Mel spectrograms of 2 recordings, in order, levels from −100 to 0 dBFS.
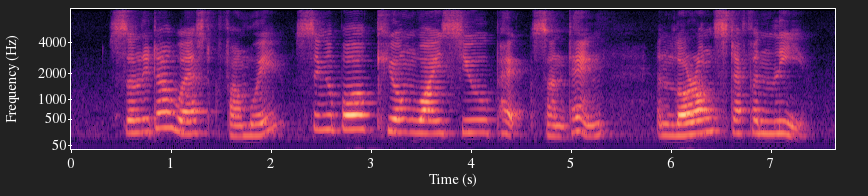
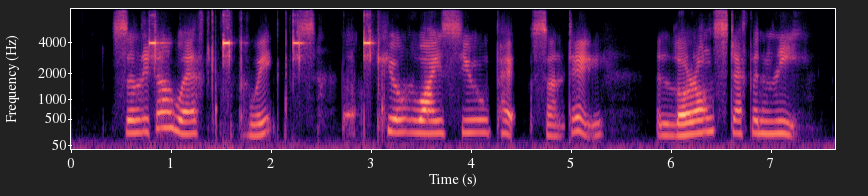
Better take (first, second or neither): first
